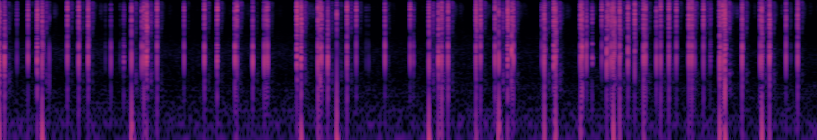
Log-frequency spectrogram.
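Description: Crackling ground fountain firework burning, giving off a dense, irregular stream of sharp cracks, several each second.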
